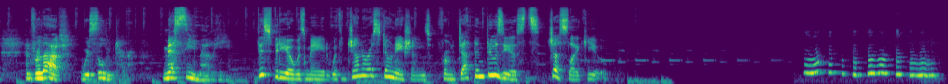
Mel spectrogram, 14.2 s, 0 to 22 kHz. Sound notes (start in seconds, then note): 12.0 humming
